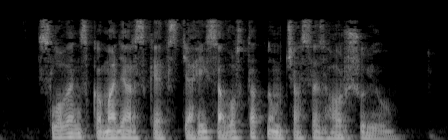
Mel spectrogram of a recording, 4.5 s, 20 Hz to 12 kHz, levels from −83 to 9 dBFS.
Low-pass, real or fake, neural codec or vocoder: 7.2 kHz; real; none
